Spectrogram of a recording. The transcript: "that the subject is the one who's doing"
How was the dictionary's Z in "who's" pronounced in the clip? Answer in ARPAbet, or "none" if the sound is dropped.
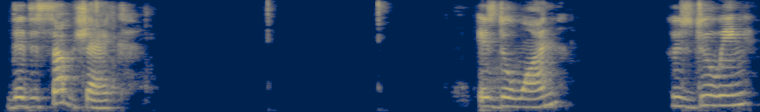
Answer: Z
